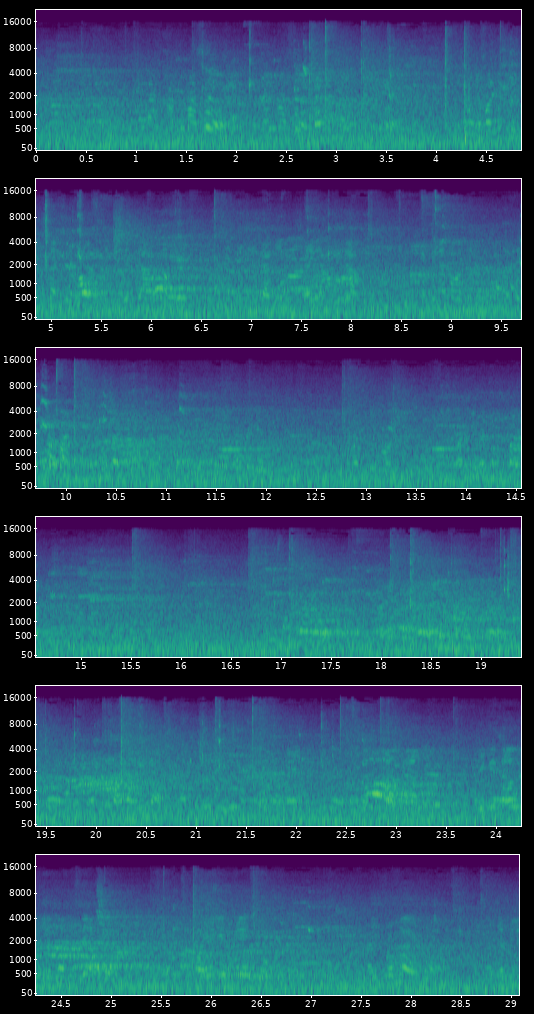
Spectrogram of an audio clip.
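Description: Men call out and chatter through the hall.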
